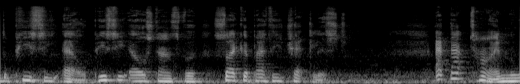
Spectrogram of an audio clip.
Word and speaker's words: psychopathy: And believe me, these are difficult words, because you've got psychopathy with a stress on the first syllable, psychopathic with a stress on the third, and sociopathy with a stress on the second to last.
